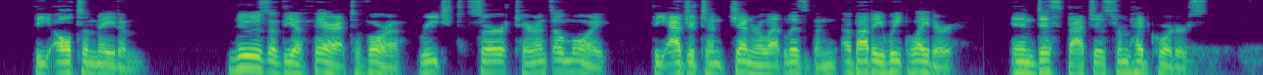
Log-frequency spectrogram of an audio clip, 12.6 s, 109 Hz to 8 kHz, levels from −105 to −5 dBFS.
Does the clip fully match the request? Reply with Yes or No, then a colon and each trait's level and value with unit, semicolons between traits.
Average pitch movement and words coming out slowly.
Yes: average, 3.7 semitones; slow, 120 wpm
